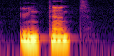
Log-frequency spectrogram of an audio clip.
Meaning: shade, tint
- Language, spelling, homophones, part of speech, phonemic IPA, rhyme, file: French, teinte, teintes / tinte / tintent / tîntes, noun, /tɛ̃t/, -ɛ̃t, Fr-teinte.ogg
